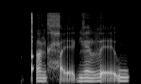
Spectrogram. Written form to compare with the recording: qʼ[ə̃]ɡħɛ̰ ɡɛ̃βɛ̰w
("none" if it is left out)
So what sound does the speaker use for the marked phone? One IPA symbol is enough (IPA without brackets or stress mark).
ə̃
